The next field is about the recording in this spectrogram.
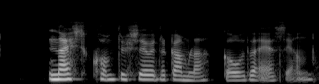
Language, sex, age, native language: Icelandic, female, 12, Icelandic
